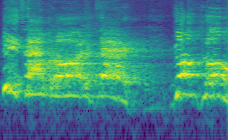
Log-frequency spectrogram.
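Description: A man's voice wailing in long, drawn-out cries over someone lying motionless, one cry held for about a second and a half before falling away in pitch, and a second cry starting near the end.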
